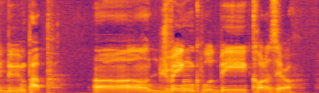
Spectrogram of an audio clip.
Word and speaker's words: bibimbap: I would say bibimbap.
